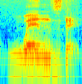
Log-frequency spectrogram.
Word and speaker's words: Wednesday: Ninguém diz Wednesday depois da segunda série, né? É Wednesday. E todos sabemos que é often em vez de often.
